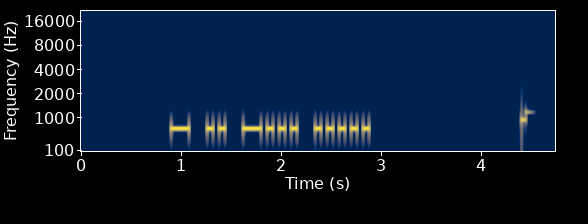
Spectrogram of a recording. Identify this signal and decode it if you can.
Morse code, heard as a keyed tone, about 20 wpm, 700 Hz. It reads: TIB5
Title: Four Challenging Letter-Number Combinations 20wpm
